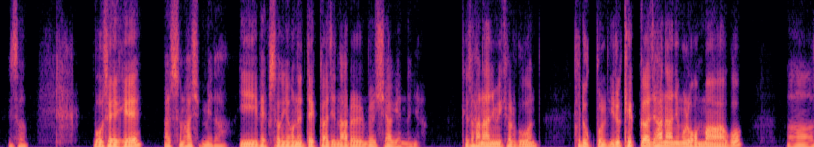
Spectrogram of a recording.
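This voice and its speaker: A middle-aged man teaching a Bible class, retelling scripture in a lively way and acting out the people's complaints. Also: medium pitch, dry recording.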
